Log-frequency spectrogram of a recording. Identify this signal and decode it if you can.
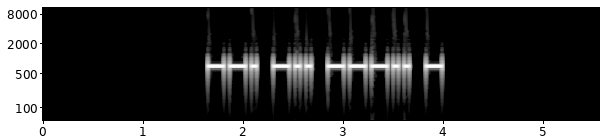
Morse code, heard as a keyed tone, about 22 wpm, 700 Hz. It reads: GD8T
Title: DXCC-100 Call Signs - 4 Characters - 22wpm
